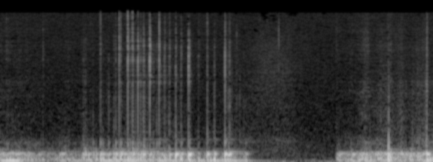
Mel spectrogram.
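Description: Long dark-painted nails scratch the hollow metal mesh grille of a silver Blue Yeti microphone, producing a dense, low rumbling rasp with sharp bright clicks scattered through it. The scratching drops to near silence around the midpoint, then resumes with the same deep, gritty texture until the end.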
